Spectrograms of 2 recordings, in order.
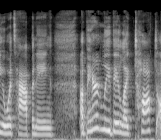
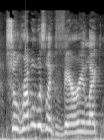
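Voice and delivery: ordinary delivery

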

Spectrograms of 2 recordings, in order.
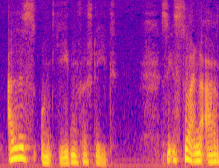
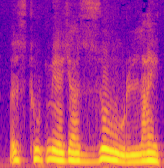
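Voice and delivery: pleading dog; 5 semitones higher, slower than usual. Acted. Dog's pleading look.

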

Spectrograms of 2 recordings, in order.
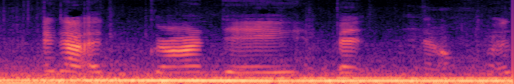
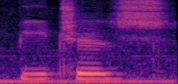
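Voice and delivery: ordinary talk, nothing marked

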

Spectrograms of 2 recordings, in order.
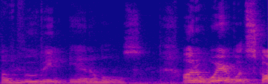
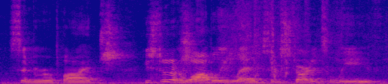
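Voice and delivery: plain reading voice

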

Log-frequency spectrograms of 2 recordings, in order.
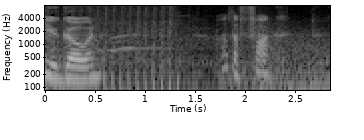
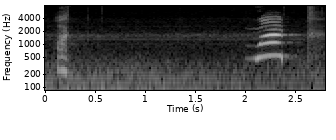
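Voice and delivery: can't believe what just happened; stunned disbelief; 4 dB quieter than usual. Real, not acted. Disbelief at game event.

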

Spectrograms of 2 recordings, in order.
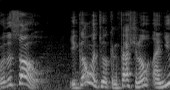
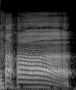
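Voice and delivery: amused laugh; 3 dB louder than usual. Acted. Narrator picturing God with a cappuccino, amused laugh. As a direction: open "ha ha" laugh.

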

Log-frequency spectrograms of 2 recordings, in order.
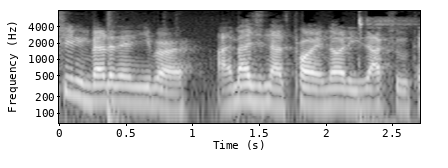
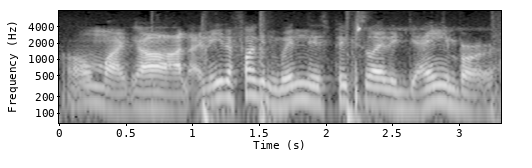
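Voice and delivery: normal talking voice

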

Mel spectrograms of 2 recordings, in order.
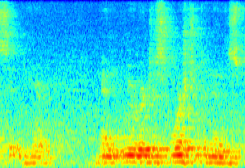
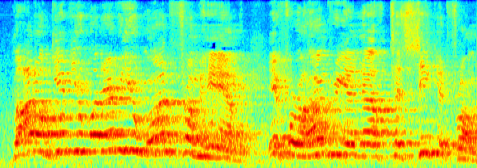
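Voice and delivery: preaching at full force; 12 semitones higher, 6 dB louder than usual. Acted. Pastor stirring hungry believers, preaching at full force. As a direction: fire them up and don't let go.

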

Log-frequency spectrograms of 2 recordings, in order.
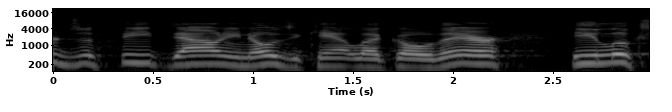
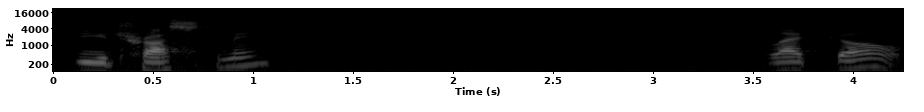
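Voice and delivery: hushed; 6 semitones lower, 17 dB quieter than usual. Acted. God answers Abraham's many questions in a hush. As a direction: answer quietly, leaving long pauses.

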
